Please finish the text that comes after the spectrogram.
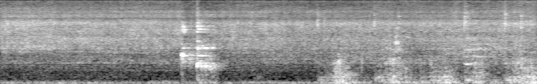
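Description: Taro and hog plum being stirred in a pan with ground mustard, cumin and chili paste, a steady frying hiss broken by a few scraping stirs of the spoon, close and alone.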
